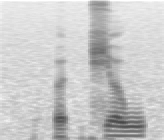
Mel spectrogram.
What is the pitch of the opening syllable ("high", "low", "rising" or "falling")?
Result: low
